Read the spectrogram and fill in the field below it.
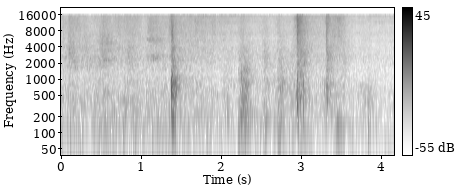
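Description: Cardboard boxes knock and rustle as they are handled.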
